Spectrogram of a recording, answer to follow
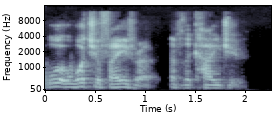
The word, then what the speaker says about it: Kaiju: and you'll have to help me with the pronunciation because the Japanese word for them is Kajuru. Is that right? Uh, Kai Kaiju.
